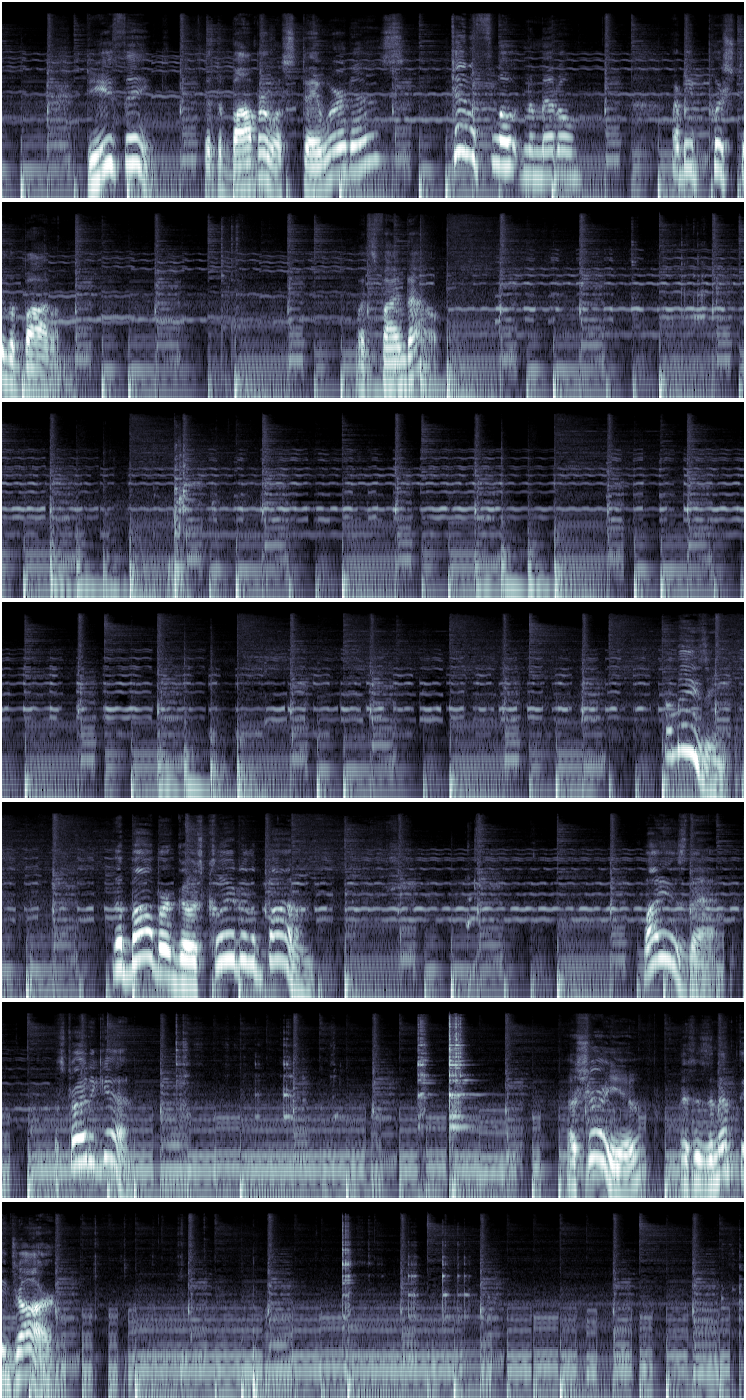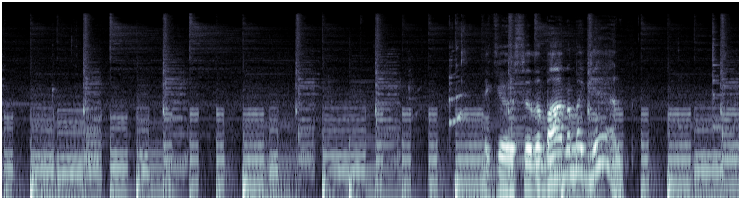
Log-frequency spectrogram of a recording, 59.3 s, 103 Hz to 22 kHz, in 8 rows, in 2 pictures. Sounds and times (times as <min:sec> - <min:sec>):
Music: 0:00.0 - 0:59.3
Speech: 0:00.9 - 0:05.8, 0:06.7 - 0:08.0, 0:11.0 - 0:11.8, 0:28.9 - 0:29.6, 0:30.8 - 0:32.8, 0:36.1 - 0:36.9, 0:37.6 - 0:38.4, 0:42.8 - 0:45.2, 0:56.8 - 0:58.2.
